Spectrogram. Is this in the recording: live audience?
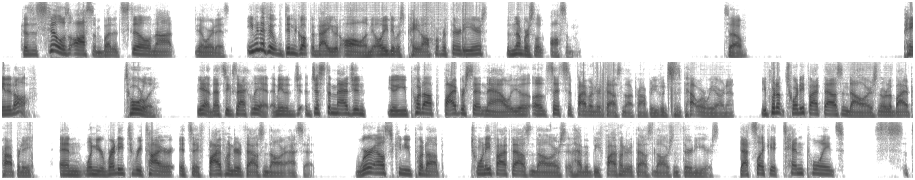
yes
